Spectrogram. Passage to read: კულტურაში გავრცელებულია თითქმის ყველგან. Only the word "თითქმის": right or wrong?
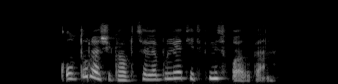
right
